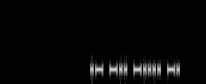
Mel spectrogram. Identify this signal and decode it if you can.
Morse code, heard as a keyed tone, about 49 wpm, 700 Hz. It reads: AD6N
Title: USA Call Signs - 4 Characters - 50wpm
